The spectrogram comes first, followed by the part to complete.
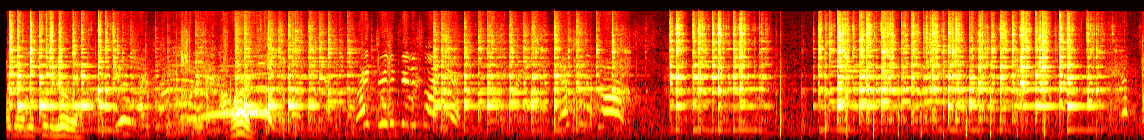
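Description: A bell shaken rapidly and continuously, with fast rattling strikes over a ringing tone, broken off twice briefly, about eight and ten seconds in.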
